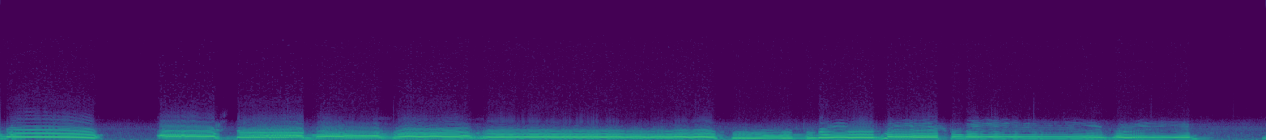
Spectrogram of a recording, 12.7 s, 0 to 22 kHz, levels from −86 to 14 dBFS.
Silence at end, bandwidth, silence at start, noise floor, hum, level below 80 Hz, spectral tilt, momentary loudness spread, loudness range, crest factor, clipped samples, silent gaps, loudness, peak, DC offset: 0 s; 4.7 kHz; 0 s; -52 dBFS; none; -62 dBFS; -8 dB/octave; 5 LU; 2 LU; 8 dB; under 0.1%; none; -26 LUFS; -18 dBFS; under 0.1%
